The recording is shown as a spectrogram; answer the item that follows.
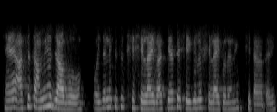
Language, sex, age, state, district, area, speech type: Bengali, female, 45-60, West Bengal, Hooghly, rural, conversation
